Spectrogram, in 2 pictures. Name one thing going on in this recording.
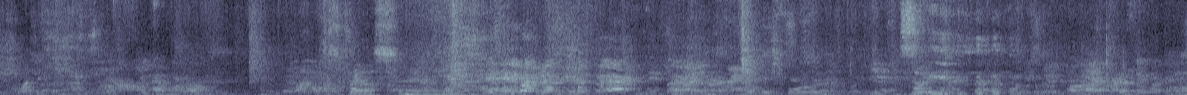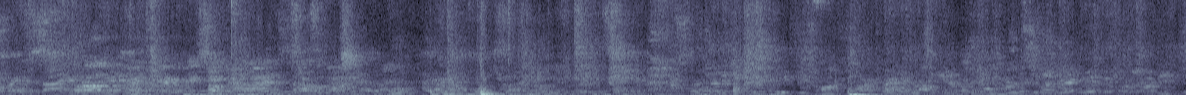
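Plastic game pieces click and knock on a table.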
